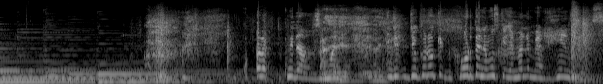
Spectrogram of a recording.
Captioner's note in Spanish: quejidos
